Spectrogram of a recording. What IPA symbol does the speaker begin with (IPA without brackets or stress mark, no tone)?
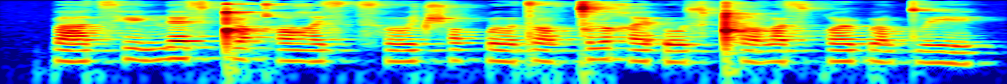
p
